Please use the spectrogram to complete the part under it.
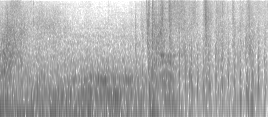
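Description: A wooden fence cracks and breaks with a crash.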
